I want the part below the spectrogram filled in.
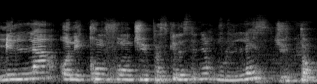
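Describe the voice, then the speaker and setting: A woman with a high voice speaks at a fairly slow pace. There is audible room echo and music in the background. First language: Italian (speaking French). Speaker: preacher. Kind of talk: sermon.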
